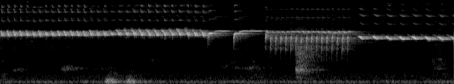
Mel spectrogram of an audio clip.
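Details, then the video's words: Canary in song, holding a long rapid rolling trill, then a harsh buzzy burst and a thinner high trill of repeated slurred notes; soft low background hum. "Canary Singing"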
